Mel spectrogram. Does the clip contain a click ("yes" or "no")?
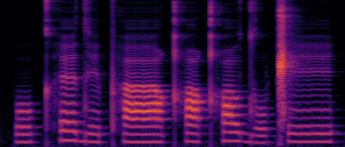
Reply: yes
